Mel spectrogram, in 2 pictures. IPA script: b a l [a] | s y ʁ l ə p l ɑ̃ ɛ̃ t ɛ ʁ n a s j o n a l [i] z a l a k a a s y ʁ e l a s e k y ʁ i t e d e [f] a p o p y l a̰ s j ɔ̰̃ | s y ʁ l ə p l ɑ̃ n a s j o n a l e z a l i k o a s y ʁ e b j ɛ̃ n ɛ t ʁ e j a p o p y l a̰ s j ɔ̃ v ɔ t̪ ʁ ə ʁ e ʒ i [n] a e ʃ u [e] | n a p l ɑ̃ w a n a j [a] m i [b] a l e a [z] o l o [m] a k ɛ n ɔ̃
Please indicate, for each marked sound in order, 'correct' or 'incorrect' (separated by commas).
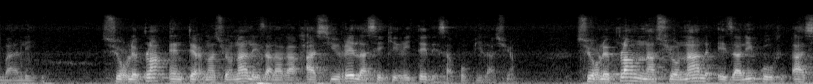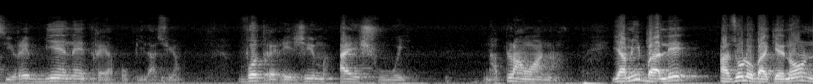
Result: incorrect, incorrect, incorrect, incorrect, correct, correct, correct, correct, incorrect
